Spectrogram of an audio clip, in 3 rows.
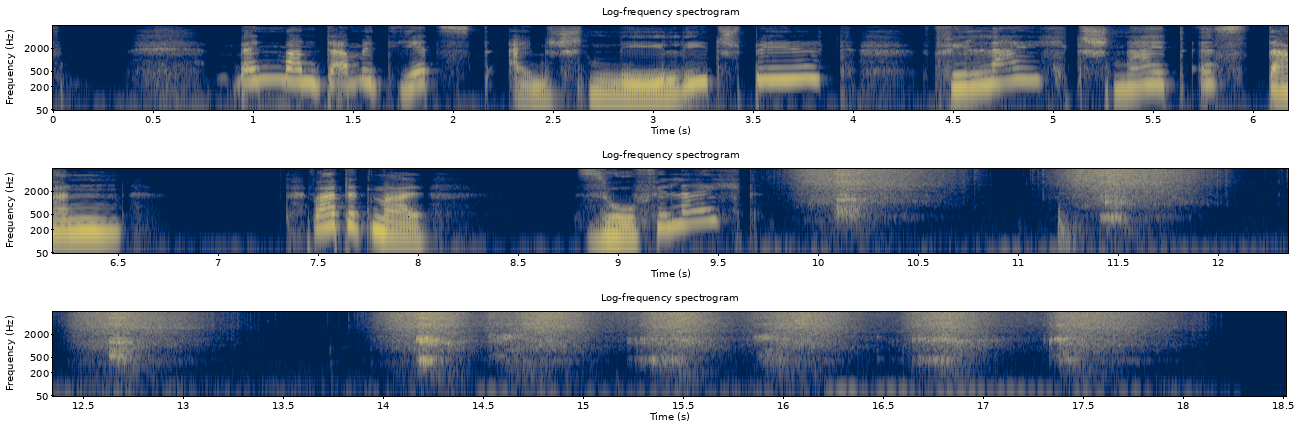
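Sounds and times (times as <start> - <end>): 
speech: 0.9 - 6.7, 7.4 - 8.2, 8.8 - 10.1, 11.2 - 11.5
rainstick played: 9.7 - 18.2.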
